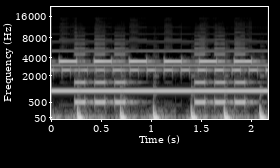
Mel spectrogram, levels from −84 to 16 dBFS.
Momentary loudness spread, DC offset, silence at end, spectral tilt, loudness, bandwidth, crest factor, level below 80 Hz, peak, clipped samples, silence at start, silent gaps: 1 LU; under 0.1%; 0 s; -5 dB/octave; -13 LUFS; 8 kHz; 10 dB; -18 dBFS; -2 dBFS; under 0.1%; 0 s; none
